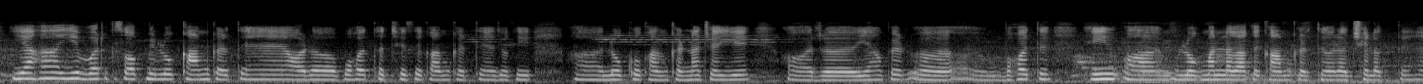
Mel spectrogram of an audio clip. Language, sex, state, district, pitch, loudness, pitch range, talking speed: Hindi, female, Bihar, Jahanabad, 220 Hz, -23 LUFS, 210-235 Hz, 170 wpm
